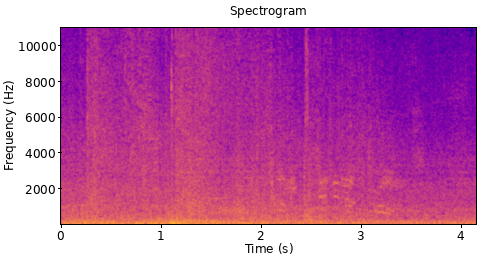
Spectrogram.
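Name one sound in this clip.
A heavy truck engine roars close by.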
